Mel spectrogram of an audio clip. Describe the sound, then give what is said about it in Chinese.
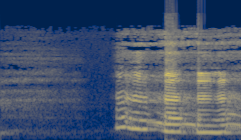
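A voice acts out a caterpillar in a story yawning several times: a soft, drawn-out exhale first, then after a short pause a louder, longer voiced yawn with a breathy edge that wavers before trailing off. “毛毛虫先是打了几个哈欠，晃了晃身子，”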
